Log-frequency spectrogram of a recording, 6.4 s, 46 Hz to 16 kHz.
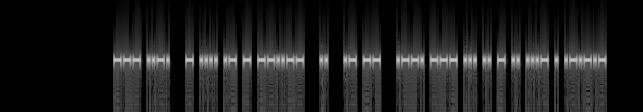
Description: Morse code, heard as a keyed tone, about 50 wpm, 700 Hz. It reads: OF THAT, I AM POSITIVE.
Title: Sentences from Top 1000 Words - Review Part 5 - 50wpm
